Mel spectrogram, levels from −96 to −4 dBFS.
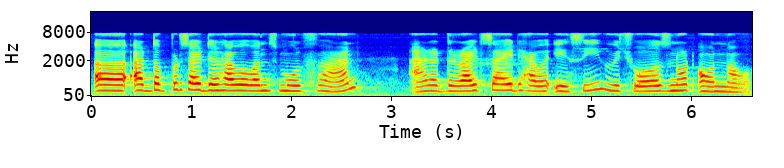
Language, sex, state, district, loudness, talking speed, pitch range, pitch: English, female, Punjab, Kapurthala, -17 LUFS, 215 wpm, 245-280 Hz, 265 Hz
